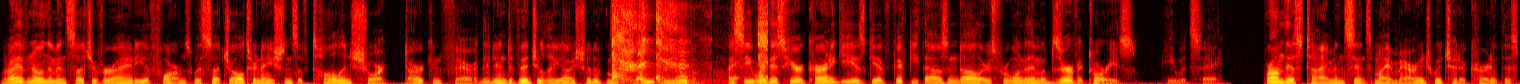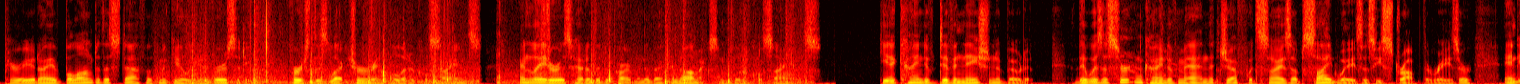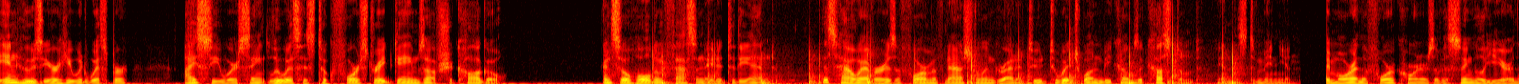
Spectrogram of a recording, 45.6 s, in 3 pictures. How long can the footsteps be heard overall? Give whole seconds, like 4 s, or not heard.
13 s.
